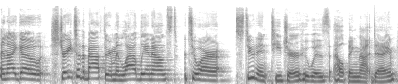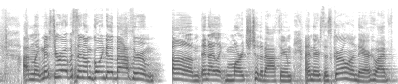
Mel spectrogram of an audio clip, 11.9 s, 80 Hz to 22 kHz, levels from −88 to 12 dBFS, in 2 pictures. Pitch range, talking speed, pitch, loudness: 195-265 Hz, 220 wpm, 225 Hz, -27 LUFS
